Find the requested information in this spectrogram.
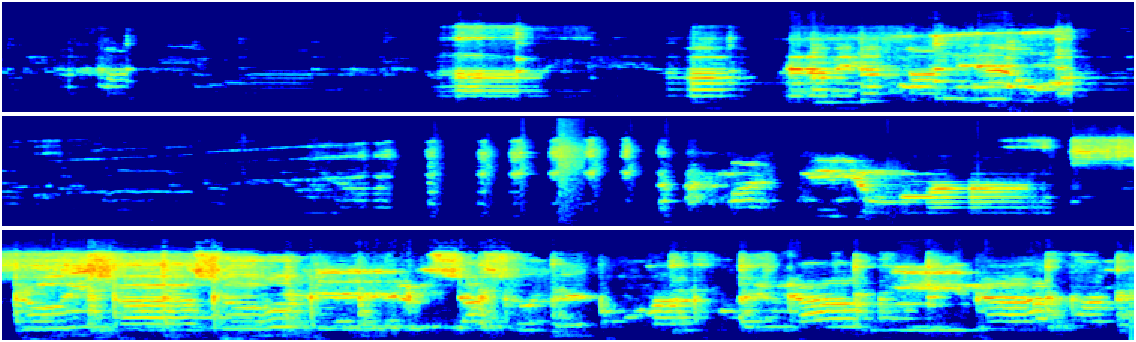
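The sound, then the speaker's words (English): Tinny intro music plays through a small phone speaker, starting as short scattered melodic bursts, then swelling into a fuller, continuous tune that fills the second half, with no low end. “We're ready to start. Music!”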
